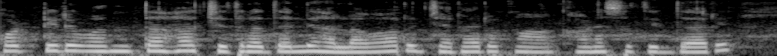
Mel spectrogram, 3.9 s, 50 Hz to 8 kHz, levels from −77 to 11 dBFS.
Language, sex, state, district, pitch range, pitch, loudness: Kannada, female, Karnataka, Koppal, 220-245 Hz, 225 Hz, -14 LUFS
